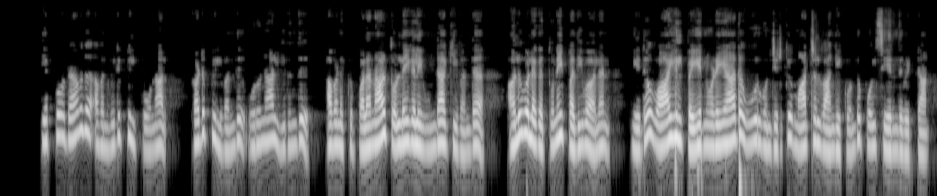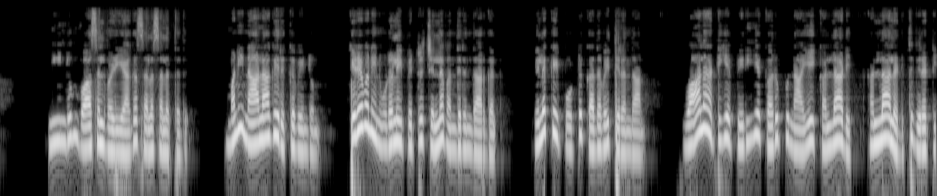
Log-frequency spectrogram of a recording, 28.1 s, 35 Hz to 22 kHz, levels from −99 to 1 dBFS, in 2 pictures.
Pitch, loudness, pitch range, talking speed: 185 Hz, -20 LUFS, 165-220 Hz, 115 wpm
